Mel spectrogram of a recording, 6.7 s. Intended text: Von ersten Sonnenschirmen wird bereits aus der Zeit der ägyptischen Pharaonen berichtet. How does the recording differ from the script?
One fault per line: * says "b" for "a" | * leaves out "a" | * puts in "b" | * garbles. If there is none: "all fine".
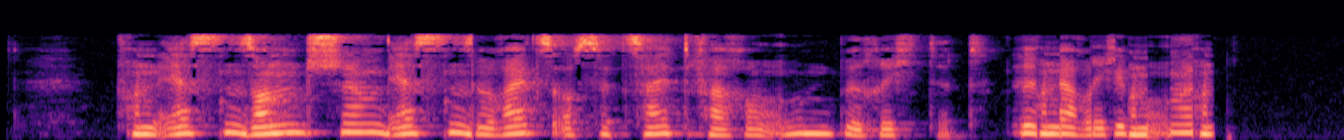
* says "ersten" for "wird"
* leaves out "der ägyptischen"
* garbles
